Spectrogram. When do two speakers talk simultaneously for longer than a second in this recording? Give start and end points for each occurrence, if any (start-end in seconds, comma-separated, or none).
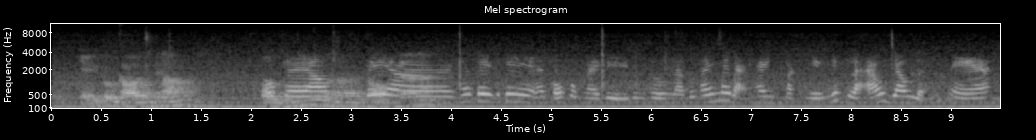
2.1-3.8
